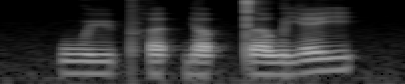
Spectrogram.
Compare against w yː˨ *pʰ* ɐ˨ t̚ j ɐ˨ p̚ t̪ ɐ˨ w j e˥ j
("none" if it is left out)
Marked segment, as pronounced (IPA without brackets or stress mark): pʰ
